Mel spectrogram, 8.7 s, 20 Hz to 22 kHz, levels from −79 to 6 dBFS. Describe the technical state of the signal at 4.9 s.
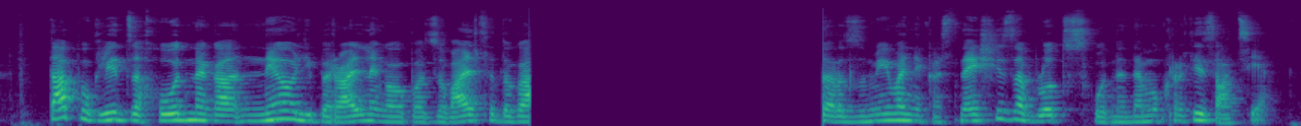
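At 4.9 s the signal sits inside an audio dropout to silence running from 3.54 to 5.49 s, nearly 2 s of speech lost, likely from the input cutting out while recording continued. The waveform is a flat line, and the spectrogram a blank band with no room tone.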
